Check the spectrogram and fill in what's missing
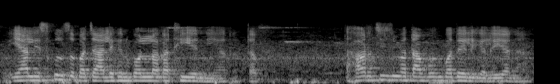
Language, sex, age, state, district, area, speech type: Maithili, female, 60+, Bihar, Madhepura, urban, spontaneous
